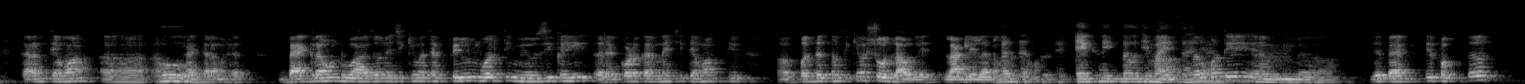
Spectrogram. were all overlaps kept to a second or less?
No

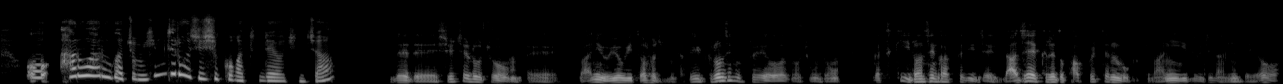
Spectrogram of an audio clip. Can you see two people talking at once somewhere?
No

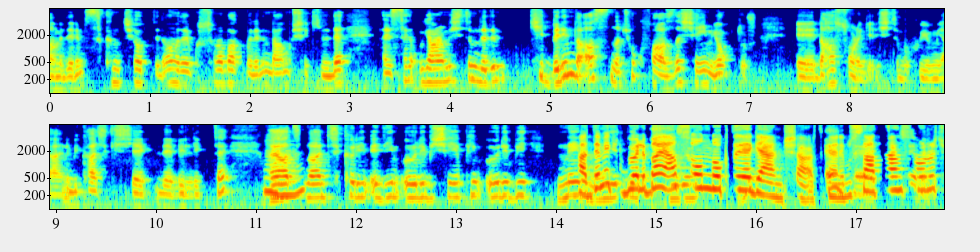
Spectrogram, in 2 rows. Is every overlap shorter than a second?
No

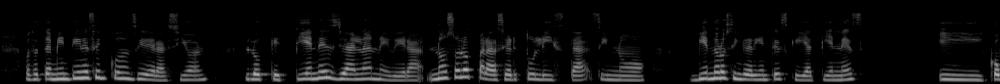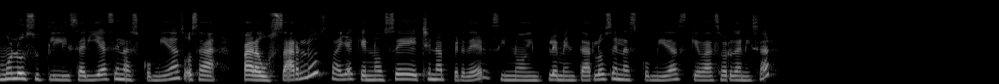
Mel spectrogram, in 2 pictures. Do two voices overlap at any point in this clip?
No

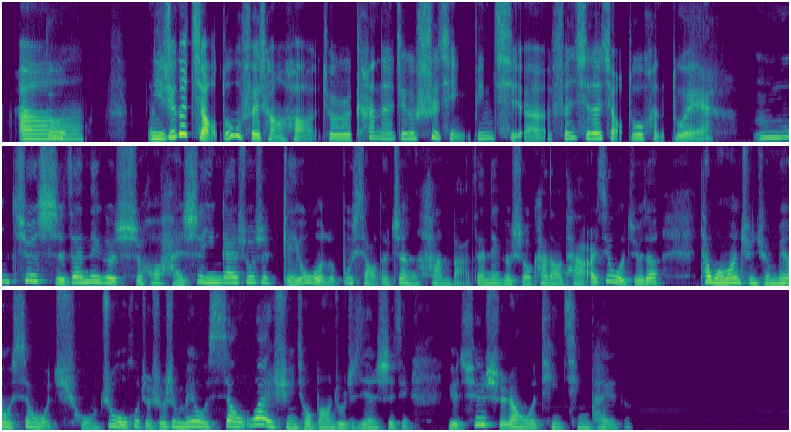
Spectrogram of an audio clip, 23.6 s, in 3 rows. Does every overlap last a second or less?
Yes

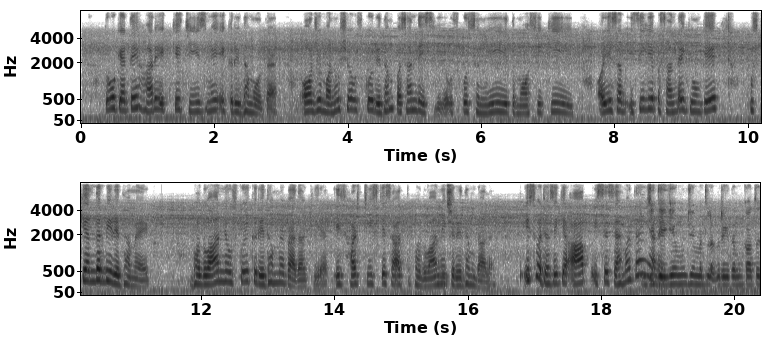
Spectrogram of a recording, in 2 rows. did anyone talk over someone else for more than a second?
No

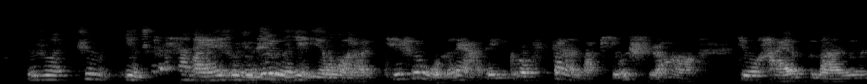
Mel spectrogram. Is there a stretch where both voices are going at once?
Yes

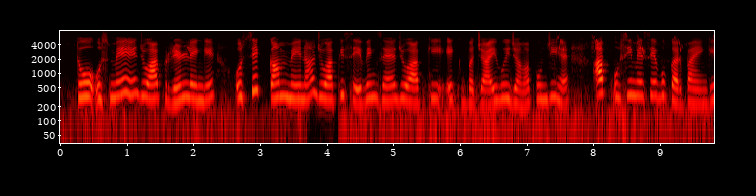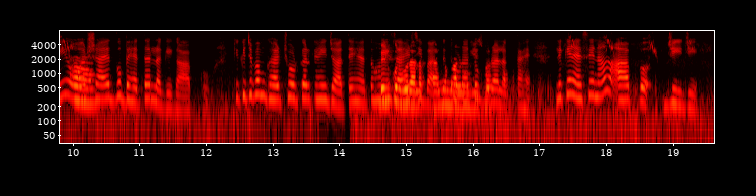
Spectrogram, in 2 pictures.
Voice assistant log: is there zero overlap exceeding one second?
No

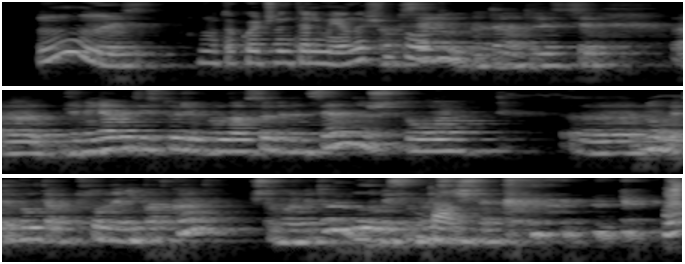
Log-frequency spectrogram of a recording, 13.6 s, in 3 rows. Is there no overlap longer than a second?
Yes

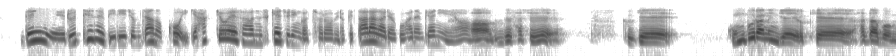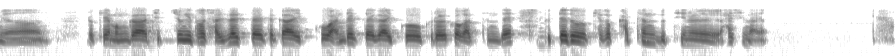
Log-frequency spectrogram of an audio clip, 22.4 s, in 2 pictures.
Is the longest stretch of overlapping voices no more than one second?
Yes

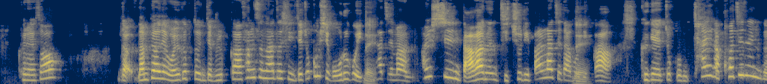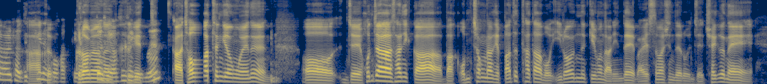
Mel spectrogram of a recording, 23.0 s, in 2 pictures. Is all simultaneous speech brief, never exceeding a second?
No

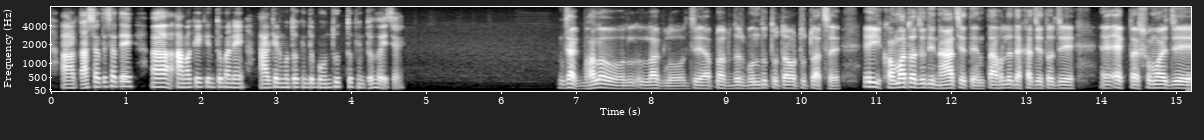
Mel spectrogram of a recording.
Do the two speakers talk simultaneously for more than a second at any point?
No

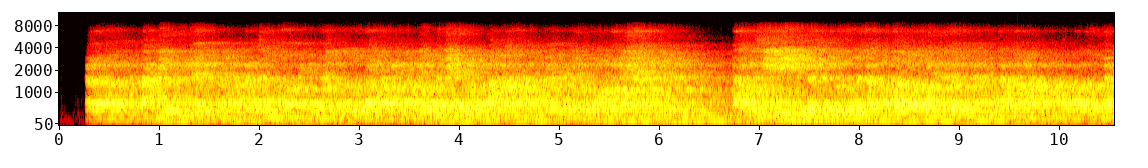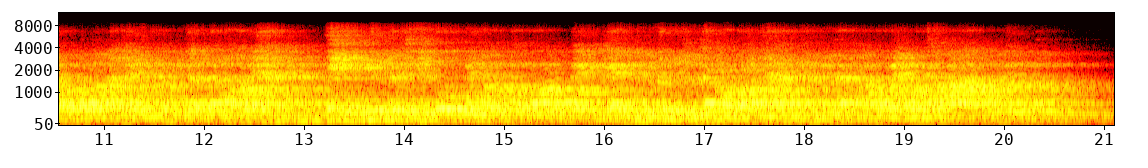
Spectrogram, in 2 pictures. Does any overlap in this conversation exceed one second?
No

